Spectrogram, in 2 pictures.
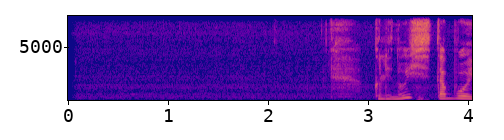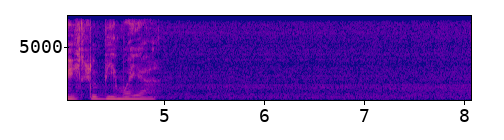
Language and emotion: Russian, neutral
